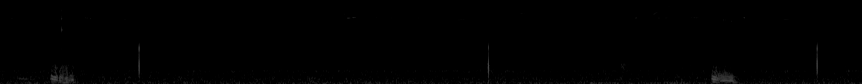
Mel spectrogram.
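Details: Rough nasal snoring from Taro, an elderly rescued cat taken in during October 2024 and sleeping calmly; two raspy, ridged snore bursts at the start and near the end, with quiet hiss and small clicks between.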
